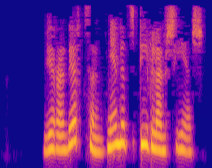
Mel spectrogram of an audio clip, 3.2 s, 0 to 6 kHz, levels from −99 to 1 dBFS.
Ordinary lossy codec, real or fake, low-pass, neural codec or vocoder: MP3, 24 kbps; fake; 5.4 kHz; codec, 16 kHz, 1 kbps, FunCodec, trained on LibriTTS, 50 frames a second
